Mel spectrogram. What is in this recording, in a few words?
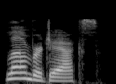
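"lumberjacks", British English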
